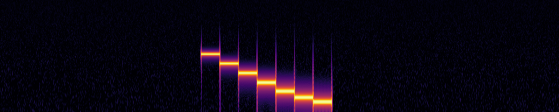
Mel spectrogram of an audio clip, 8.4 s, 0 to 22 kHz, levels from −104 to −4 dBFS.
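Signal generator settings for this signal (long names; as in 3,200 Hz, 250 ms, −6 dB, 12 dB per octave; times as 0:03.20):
stepped sweep 3,010 Hz down, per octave 2, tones 7, 0.28 s, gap 0.00 s −4.5 dBFS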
